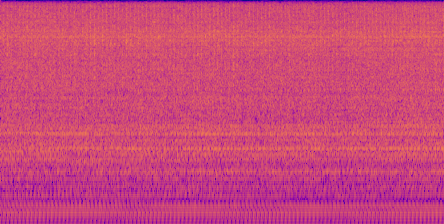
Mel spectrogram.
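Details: Second-hand generator with a new carburetor but a mucky, badly blocked air filter; uneven lumpy running with a hunting beat about three and a half per second; rough running from the blocked air filter.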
